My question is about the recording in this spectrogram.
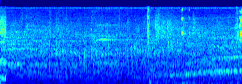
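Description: Gymnasium crowd noise, with a single sharp smack of a volleyball being hit about one and a half seconds in.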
